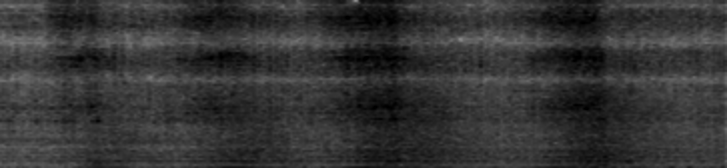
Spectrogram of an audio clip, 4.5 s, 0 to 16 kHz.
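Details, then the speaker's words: Unrestored 28k-mile 1969 Toyota FJ40 Land Cruiser just started cold without choke, after valve adjustment, carburetor rebuild and exhaust leak repair: smooth idle, clean rise through throttle blips and settles back without misses or knocks; normal idle and revving. "When I bought it, it had needed a valve adjustment, had the exhaust leak, and all that kind of stuff. So now she's just tight and smooth. Great running truck."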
